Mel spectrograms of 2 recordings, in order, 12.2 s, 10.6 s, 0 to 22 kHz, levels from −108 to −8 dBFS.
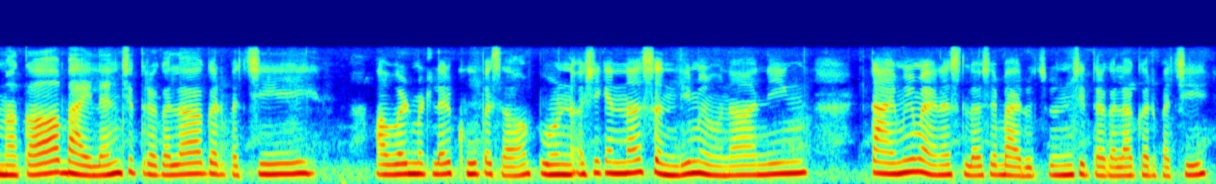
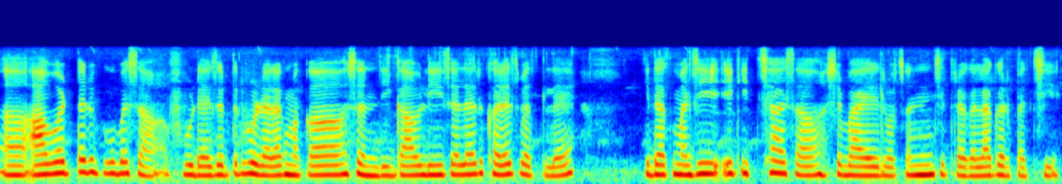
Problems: constant background noise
